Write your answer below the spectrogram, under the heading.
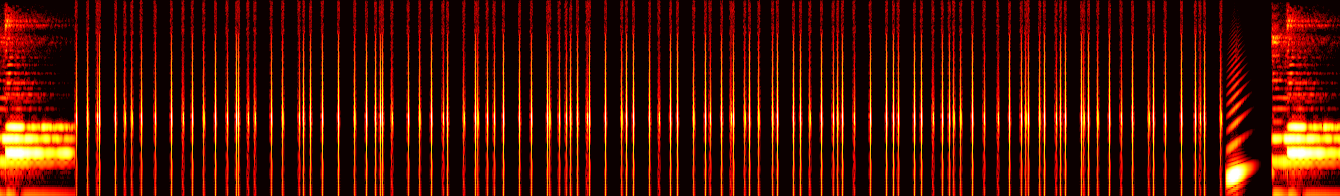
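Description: Simulated phone keyboard typing clicks, a rapid, uneven run of taps that lasts about eleven seconds. A short chime sounds at the start. Near the end a quick rising pop is followed by another chime, the message-sent and notification sounds of a chat app.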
